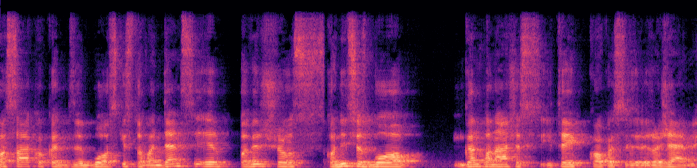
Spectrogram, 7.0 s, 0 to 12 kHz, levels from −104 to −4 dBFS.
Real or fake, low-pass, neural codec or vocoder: fake; 10.8 kHz; vocoder, 24 kHz, 100 mel bands, Vocos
